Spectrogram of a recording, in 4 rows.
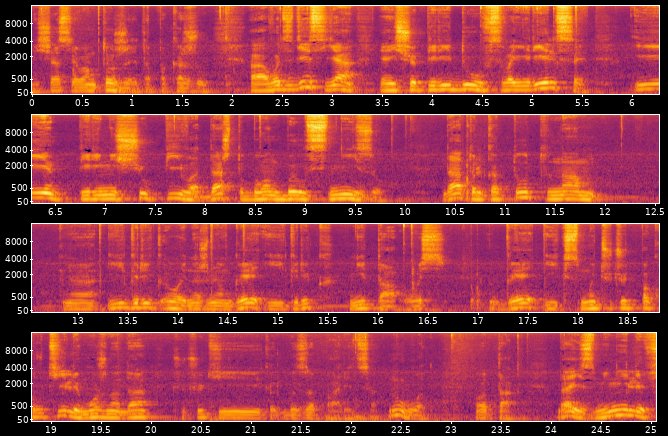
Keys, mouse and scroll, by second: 1.2 KP_1, 3.3 Tab, 4.4-7.5 right drag, 5.5 Tab, 9.9 ctrl+z, 13.2 y, 14.4 g, 17.3 g, 22.8 middle click, 24.1 Tab.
